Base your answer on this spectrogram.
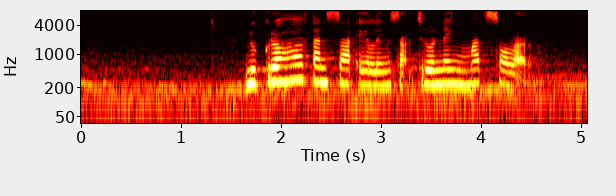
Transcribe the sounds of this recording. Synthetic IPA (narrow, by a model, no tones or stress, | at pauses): nuɡ̥ɾɔɦɔt̪ansaʔelɪŋsa̰ʔd̥ʒ̥ɾonɪŋmat̪̚sola̰r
